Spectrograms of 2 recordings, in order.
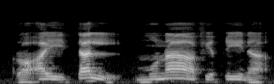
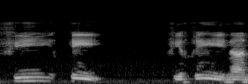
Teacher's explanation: মুনা নুনটাকে open করে এক আলিফ টানবেন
